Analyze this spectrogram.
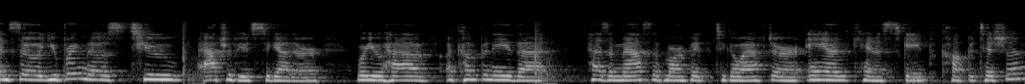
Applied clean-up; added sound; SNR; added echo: neural separator model SepFormer DNS4.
